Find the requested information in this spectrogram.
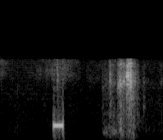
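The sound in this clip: A single short, steady telephone tone sounds on a call, followed by a brief burst of voice.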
